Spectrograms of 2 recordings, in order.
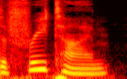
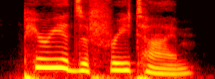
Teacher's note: the word of runs into the word free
